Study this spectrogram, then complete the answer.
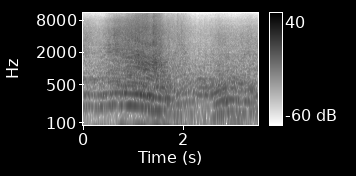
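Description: A USAC sprint car revs hard on a qualifying lap at Ocala Speedway, its loud engine note rising and sweeping past close by before fading into a steady drone.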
